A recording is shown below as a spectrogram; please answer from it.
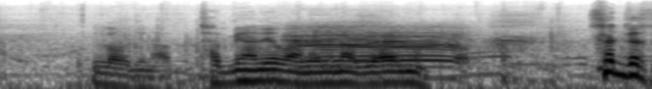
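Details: Cattle at a Pakistani farm selling Girolando and Jersey cows: a steady, low, sustained moo of about one second, preceded by brief speech and followed by a man talking.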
